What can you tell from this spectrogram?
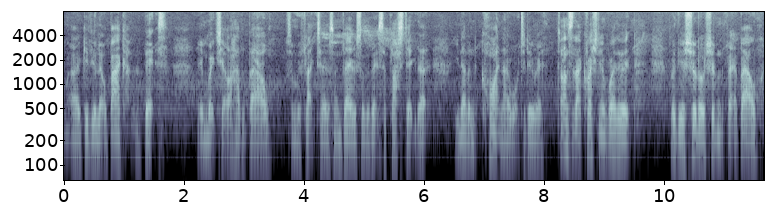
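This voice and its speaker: A man's voice: mid-range voice, fairly bright tone. Rambling man talking while cycling outdoors. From United Kingdom. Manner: rambling, many restarts and fillers. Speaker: cycling vlogger. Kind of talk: casual talk while riding. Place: outdoors on a bike path. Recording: outdoor wind and road noise.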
